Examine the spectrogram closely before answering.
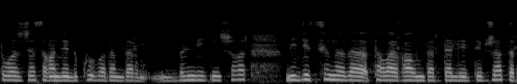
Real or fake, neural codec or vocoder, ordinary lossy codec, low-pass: real; none; none; none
